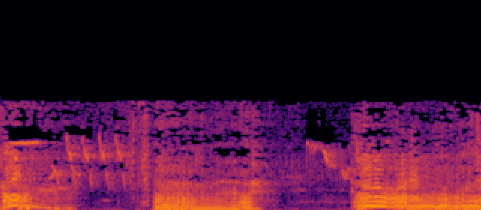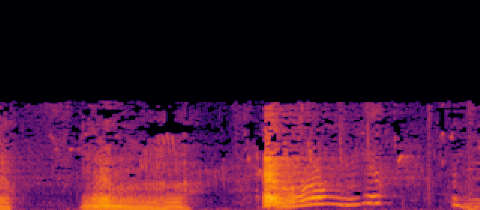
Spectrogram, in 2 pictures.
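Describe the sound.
A dog barks in a few drawn-out, growling bursts separated by short pauses, each rough and mid-pitched, with no other voices alongside.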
